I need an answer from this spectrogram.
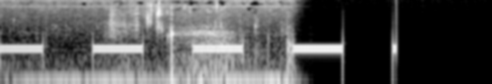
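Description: A telephone busy tone after a call is cut off: four evenly spaced, steady beeping pulses, then sudden silence broken by one short final blip.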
